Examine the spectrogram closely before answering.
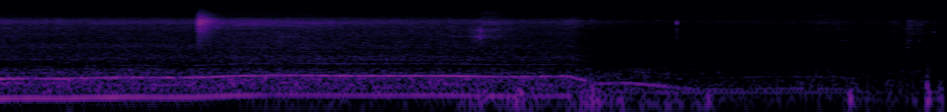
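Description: A garbage truck engine rumbles nearby and then winds down as the truck drives away.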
